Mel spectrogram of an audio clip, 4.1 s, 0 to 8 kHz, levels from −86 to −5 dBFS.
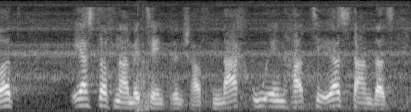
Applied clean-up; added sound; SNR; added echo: none; Hiss / Fire; 16 dB; none.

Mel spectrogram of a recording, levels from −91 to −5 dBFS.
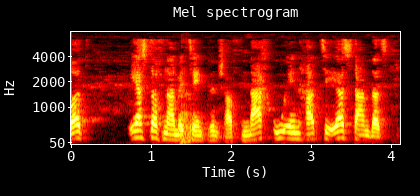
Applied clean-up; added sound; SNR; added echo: classical method log-MMSE.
